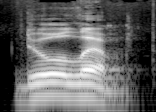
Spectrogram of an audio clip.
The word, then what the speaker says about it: Adullam: So that's how you pronounce it, Adullam.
